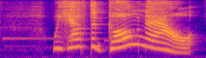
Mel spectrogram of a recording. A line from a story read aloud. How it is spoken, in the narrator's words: Evelyn cried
